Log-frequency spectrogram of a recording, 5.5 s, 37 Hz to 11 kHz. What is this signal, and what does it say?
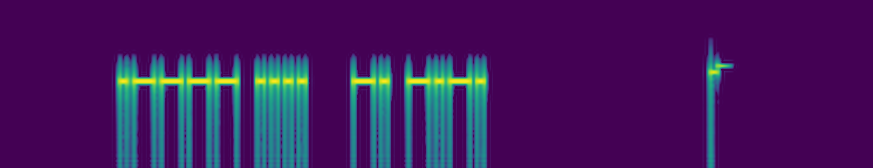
Morse code, heard as a keyed tone, about 28 wpm, 700 Hz. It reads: 1H NC
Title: Winter Field Day Exchanges 28wpm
